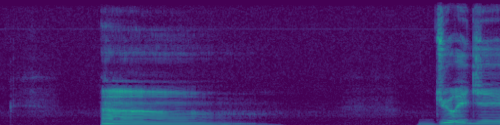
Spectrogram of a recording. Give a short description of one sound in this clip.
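A young man makes long, drawn-out vocal sounds close to a microphone.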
